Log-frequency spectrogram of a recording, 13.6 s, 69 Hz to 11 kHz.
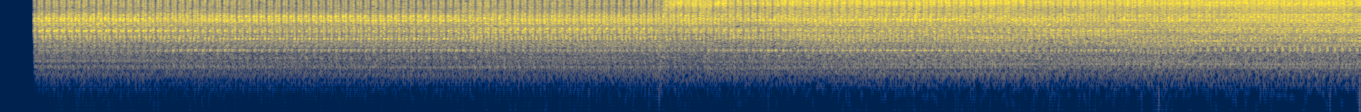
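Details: Citroën C3 engine at idle: loud running with a harsh metallic hiss and a rough, fairly regular tick about 200 a minute; engine noise, cause unclear.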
